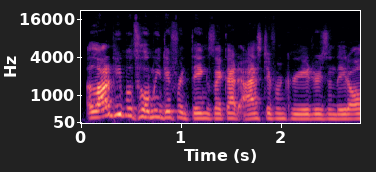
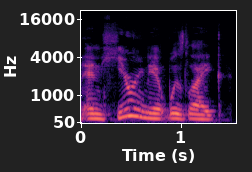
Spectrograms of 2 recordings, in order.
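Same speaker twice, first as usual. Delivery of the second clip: ordinary talk, nothing marked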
